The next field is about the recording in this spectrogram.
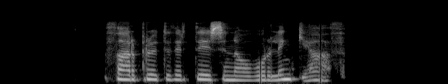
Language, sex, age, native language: Icelandic, female, 30-39, Icelandic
